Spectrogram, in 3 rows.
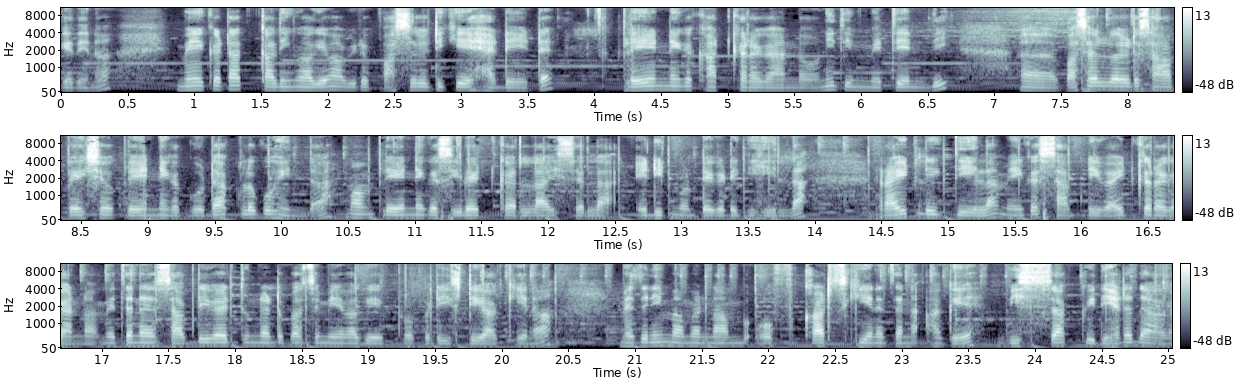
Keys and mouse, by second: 1.2-2.9 ctrl+middle drag, 3.7-4.0 ctrl+middle drag, 6.6 ctrl+middle click, 11.1-12.7 drag, 14.4-15.8 right drag, 22.8-25.0 drag.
